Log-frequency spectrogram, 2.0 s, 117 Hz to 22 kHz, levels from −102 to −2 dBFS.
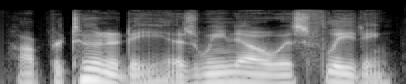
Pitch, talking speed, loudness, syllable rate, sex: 115 Hz, 175 wpm, -17 LUFS, 6.0 syllables/s, male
